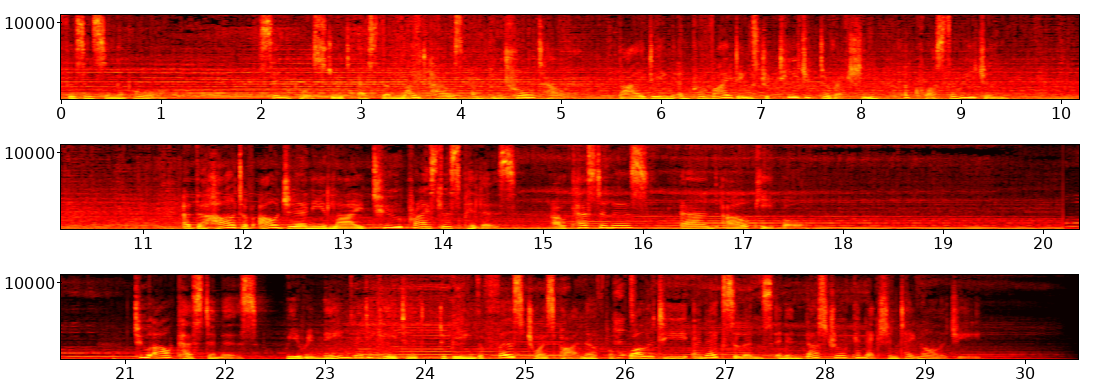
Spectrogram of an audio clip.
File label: Corporate Narration (APAC) Optimistic Brand Anthem, Professional Storyteller, Female VO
